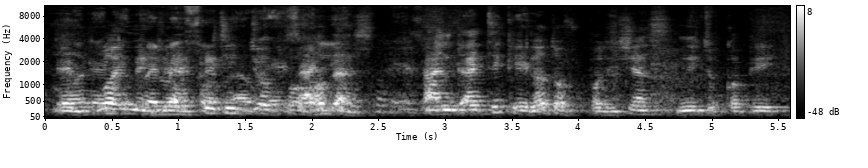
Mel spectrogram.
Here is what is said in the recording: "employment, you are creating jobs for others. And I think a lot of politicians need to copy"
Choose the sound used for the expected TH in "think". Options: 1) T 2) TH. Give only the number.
1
